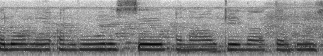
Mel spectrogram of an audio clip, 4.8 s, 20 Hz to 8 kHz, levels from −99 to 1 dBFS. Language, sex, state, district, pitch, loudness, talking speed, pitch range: Hindi, female, Chhattisgarh, Bilaspur, 255 Hz, -14 LUFS, 85 wpm, 255-260 Hz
